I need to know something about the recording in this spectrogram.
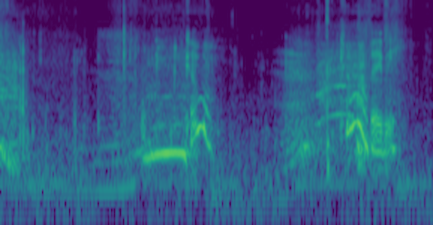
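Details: Two Mini LaMancha goats bought from a sale barn, being tamed and eating from a hand: two drawn-out, wavering bleats a couple of seconds apart, each rising then falling, with a soft low murmur and rustling early on.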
